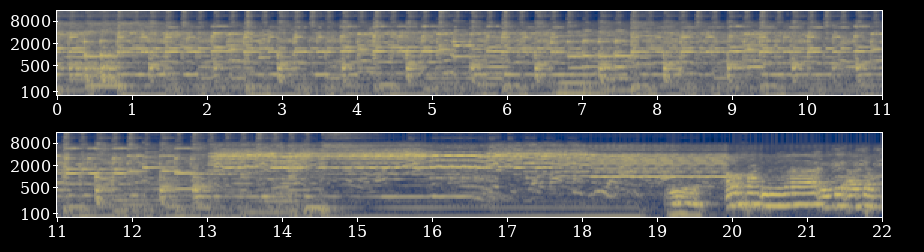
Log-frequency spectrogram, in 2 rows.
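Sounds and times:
instrumental band music: 0.0s - 20.2s.

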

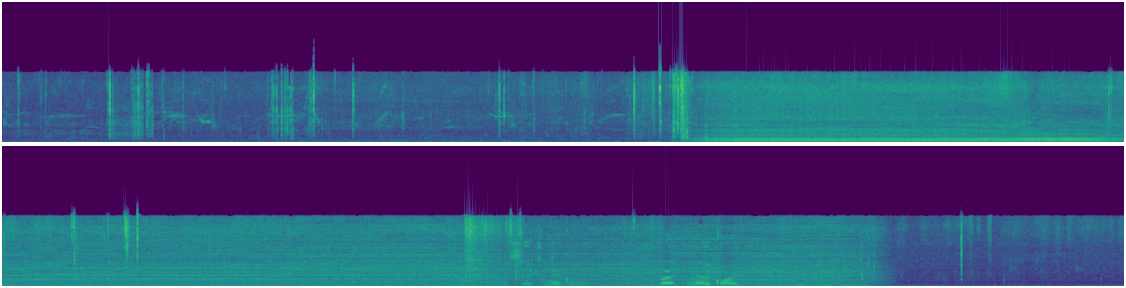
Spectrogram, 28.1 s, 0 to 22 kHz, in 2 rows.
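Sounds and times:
motor hum: 8.2s - 25.3s
loud rushing noise: 8.5s - 15.3s.

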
